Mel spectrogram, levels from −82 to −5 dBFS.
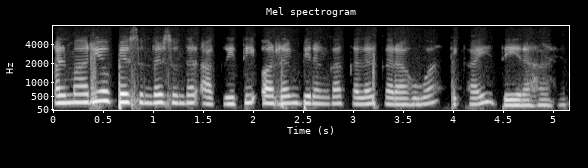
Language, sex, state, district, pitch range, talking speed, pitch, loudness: Hindi, female, Uttar Pradesh, Lalitpur, 225-275 Hz, 175 wpm, 250 Hz, -18 LUFS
